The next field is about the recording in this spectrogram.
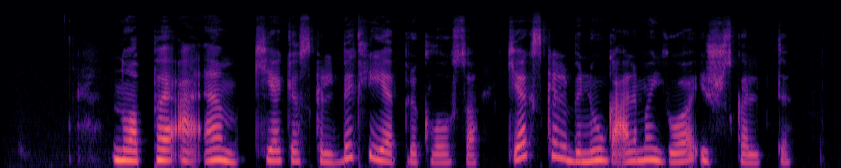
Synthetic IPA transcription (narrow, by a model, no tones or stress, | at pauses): nuɔpɛʔɑ̰ʔɛmkʲiɛkʲoːskɐlʲbʲɪkʲlʲijɛpʲɾʲɪklˠɒʊsoː | kʲiɛkskɐlʲbʲɪnʲuːɡɑ̰ːlʲɪmɐjuɔʔɪʃskɐlʲpʲt̪ʲɪ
